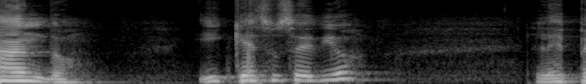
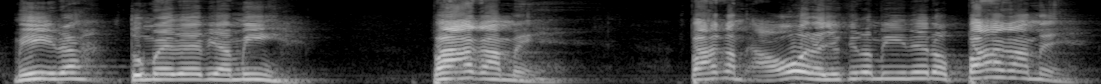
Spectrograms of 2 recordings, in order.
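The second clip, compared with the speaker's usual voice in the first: high, loud furious demand; angry creditor; 6 semitones higher, 5 dB louder than usual. Acted. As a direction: shout for your money, no mercy. Unforgiving servant demands money.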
